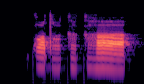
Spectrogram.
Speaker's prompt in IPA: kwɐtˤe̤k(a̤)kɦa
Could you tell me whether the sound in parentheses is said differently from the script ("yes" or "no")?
no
